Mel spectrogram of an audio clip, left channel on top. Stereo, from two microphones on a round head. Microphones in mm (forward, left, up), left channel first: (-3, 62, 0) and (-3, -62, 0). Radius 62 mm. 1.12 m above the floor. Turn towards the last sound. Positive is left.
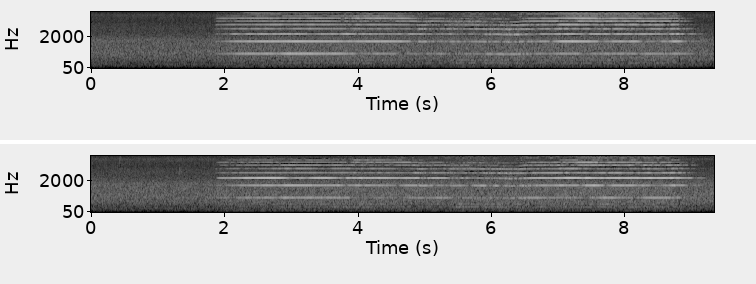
turn(degrees=40)  # may be behind; listen again after turning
